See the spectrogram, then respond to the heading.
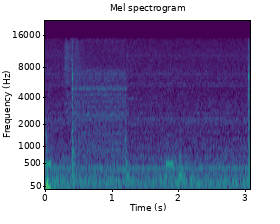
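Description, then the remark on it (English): A faint, failing heart monitor beeps a couple of times from a room down the hall, over a thin, steady electronic tone, with soft clicks and a low background hum. “The sound of that failing heartbeat monitor is something you know all too well.”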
